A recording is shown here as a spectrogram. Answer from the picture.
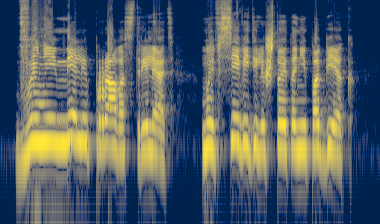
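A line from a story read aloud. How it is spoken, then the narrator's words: Furious shout. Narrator (Russian): Сергей Петрович с бешенством крикнул коменданту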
